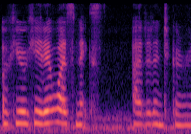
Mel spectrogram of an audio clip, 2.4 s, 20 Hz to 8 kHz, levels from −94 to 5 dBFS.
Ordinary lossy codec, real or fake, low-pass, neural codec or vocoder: MP3, 48 kbps; fake; 7.2 kHz; vocoder, 44.1 kHz, 80 mel bands, Vocos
